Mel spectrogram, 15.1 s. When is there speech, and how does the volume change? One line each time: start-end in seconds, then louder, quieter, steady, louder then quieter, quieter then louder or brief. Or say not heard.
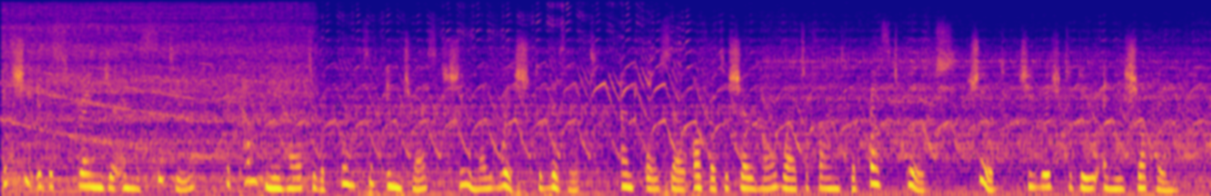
0.0-14.8 steady.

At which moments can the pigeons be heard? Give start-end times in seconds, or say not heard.
not heard.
